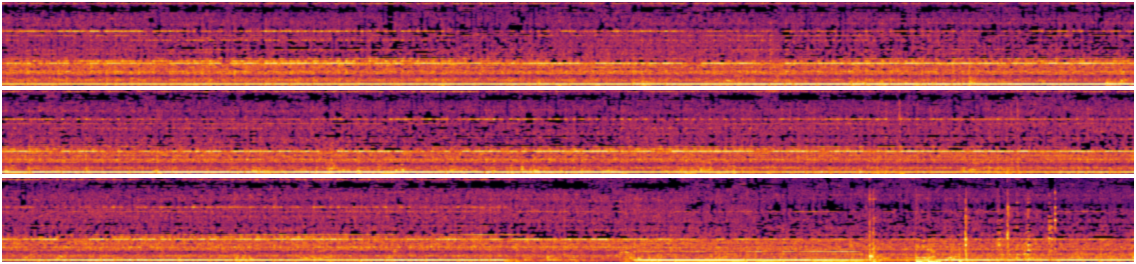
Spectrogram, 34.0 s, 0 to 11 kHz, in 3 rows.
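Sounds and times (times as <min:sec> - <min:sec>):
cutter shaving wood: 0:00.0 - 0:33.9
wood lathe motor hum and whine: 0:00.0 - 0:33.9.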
